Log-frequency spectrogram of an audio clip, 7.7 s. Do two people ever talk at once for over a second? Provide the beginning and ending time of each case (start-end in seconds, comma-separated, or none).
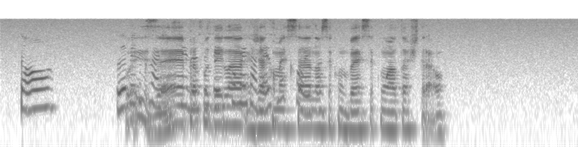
1.7-4.3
